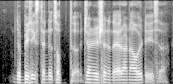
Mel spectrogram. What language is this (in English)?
English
